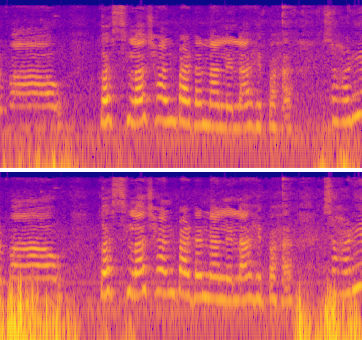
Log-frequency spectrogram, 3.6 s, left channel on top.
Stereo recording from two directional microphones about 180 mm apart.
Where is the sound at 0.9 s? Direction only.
10° right (ahead or behind).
